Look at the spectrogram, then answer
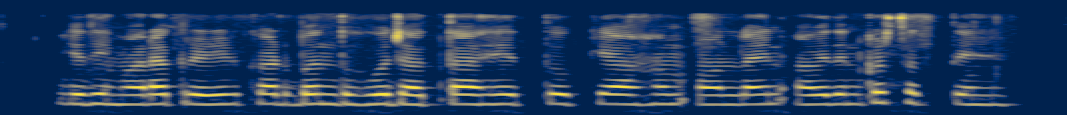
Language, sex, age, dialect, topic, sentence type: Hindi, female, 18-24, Awadhi Bundeli, banking, question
